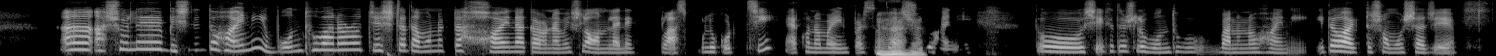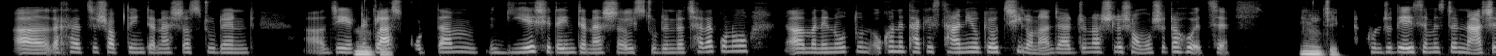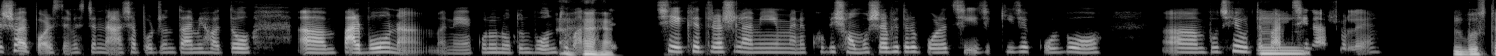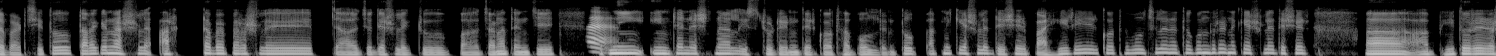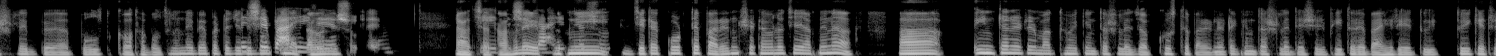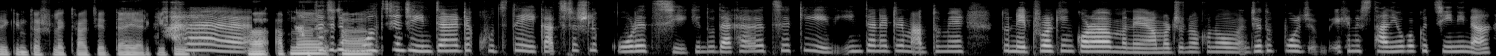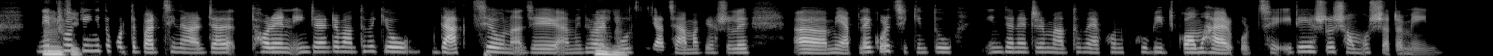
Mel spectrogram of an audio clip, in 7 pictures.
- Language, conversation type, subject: Bengali, advice, নতুন জায়গায় কীভাবে স্থানীয় সহায়তা-সমর্থনের নেটওয়ার্ক গড়ে তুলতে পারি?
- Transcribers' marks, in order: in English: "in-person"; snort; lip smack; "স্টুডেন্টদের" said as "ইস্টুডেন্টদের"; drawn out: "হ্যাঁ"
